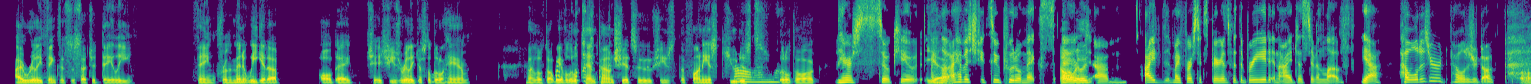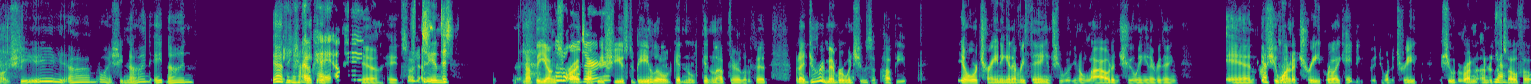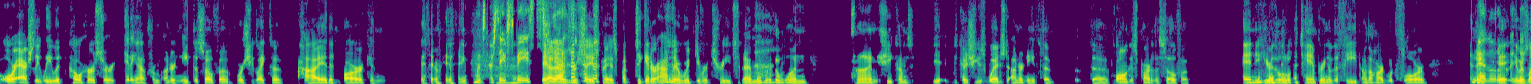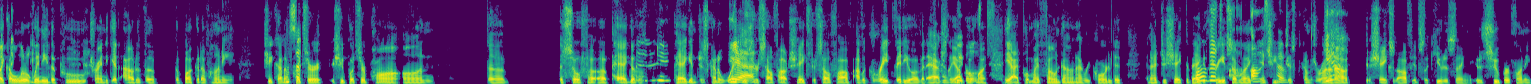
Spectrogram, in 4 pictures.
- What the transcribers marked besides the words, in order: unintelligible speech; unintelligible speech; tapping; laughing while speaking: "everything"; chuckle; chuckle; chuckle; unintelligible speech
- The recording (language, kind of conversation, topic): English, unstructured, How can I encourage my pet to do funny things?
